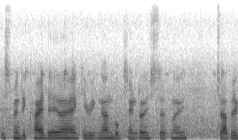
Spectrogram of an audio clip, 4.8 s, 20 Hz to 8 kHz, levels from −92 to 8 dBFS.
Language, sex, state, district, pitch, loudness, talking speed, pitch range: Hindi, male, Madhya Pradesh, Dhar, 155 Hz, -19 LUFS, 125 wpm, 150-160 Hz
